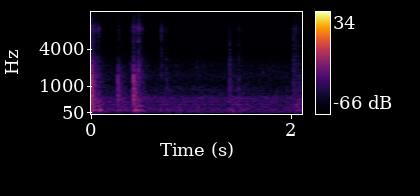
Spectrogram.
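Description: Tarot cards being handled and laid down: a few light clicks and taps of card against card and table, clustered in the first half second, with one more about a second and a half in.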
